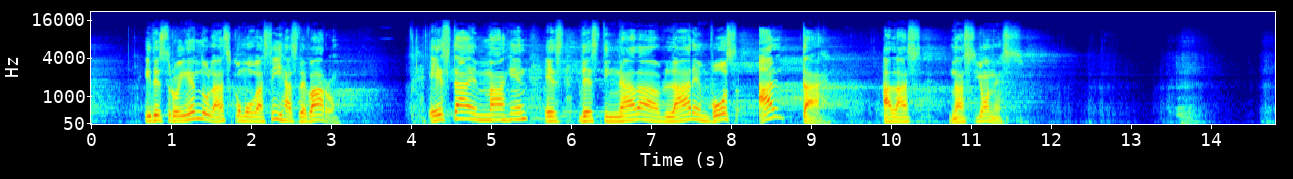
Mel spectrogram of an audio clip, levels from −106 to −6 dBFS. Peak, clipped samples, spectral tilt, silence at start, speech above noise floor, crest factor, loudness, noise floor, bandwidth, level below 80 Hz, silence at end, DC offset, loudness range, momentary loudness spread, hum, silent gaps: -16 dBFS; under 0.1%; -4.5 dB/octave; 0 s; 53 dB; 18 dB; -33 LUFS; -86 dBFS; 15.5 kHz; -76 dBFS; 1.05 s; under 0.1%; 9 LU; 13 LU; none; none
